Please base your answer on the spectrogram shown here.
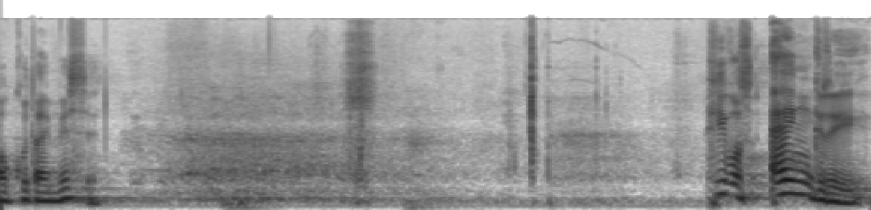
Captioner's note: laughter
